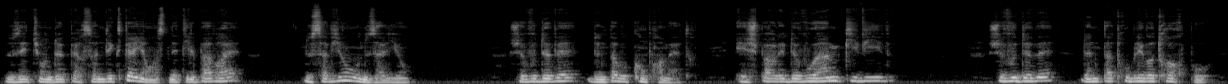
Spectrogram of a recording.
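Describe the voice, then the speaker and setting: A man's voice: medium pitch, moderate pace, dark tone, husky, voice pushed up, close to an everyday voice. A man reading an audiobook, voicing a cold, sceptical young lover who answers in cool, cutting reasoning. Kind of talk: audiobook reading of a classic novel.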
